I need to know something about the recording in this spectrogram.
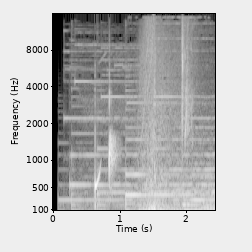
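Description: Channel intro sound effects over sustained music chords: two quick rising pops a little over half a second in, a swelling whoosh, then a sharp hit near the end.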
